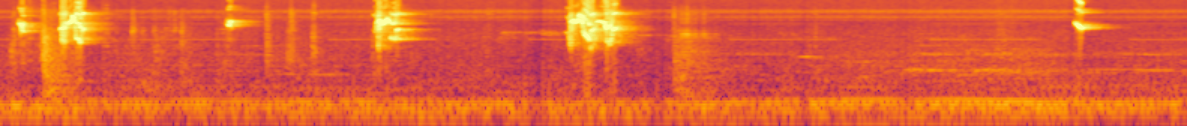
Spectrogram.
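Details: Dusky lory, a bird endemic to Papua island in eastern Indonesia, giving short harsh squawks about once a second, some doubled, over a steady low hum.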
